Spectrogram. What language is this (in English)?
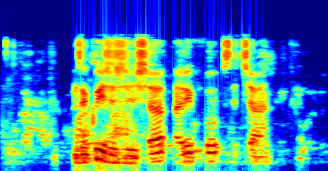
Kinyarwanda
